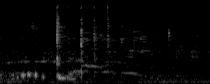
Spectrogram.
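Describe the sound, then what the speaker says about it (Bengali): A newly bought pigeon gives a few soft, low coos close by, with some sharp flutters or clicks in between, the cooing fading toward the end. "এই যে দেখতে পাচ্ছেন একটা কবুতর উড়ে আসছে"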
